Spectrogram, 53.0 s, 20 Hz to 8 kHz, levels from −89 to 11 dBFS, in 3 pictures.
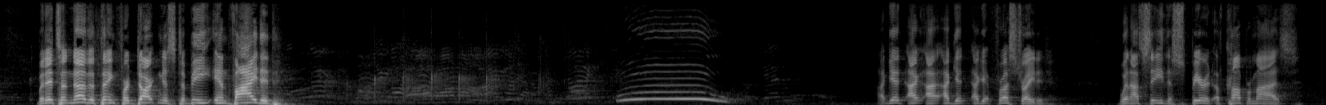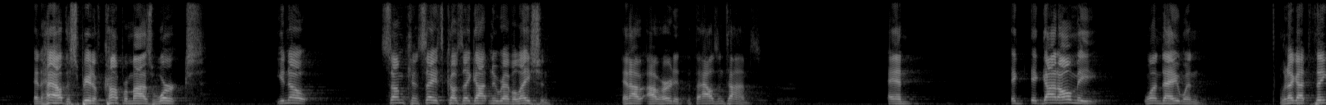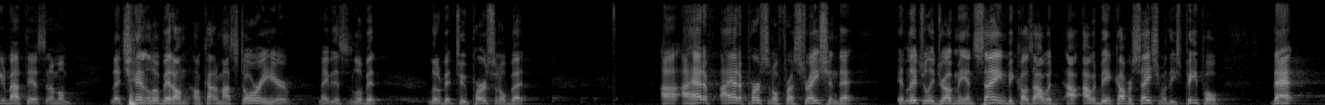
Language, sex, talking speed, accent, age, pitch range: English, male, 140 wpm, American, 40-59, 155-200 Hz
